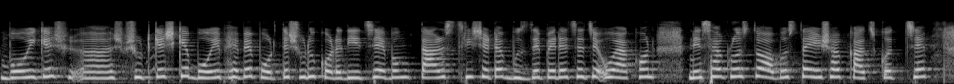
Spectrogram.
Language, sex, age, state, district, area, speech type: Bengali, female, 30-45, West Bengal, Purulia, urban, spontaneous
